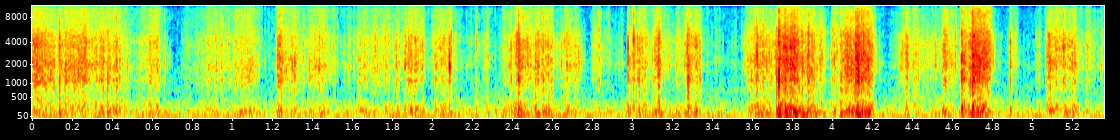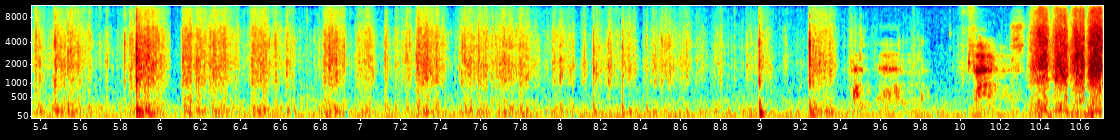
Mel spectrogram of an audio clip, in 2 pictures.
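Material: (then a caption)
Foam. A pair of yellow foam sponges with green scrub pads is squeezed and rubbed together with the fingertips close to the mic. It makes a dense, bright, crackling rustle, like rain on a surface, with quick scratchy bursts that swell louder near the end.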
